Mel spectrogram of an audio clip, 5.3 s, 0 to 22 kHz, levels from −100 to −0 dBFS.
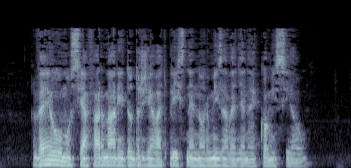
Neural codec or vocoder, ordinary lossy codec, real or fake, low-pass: none; MP3, 48 kbps; real; 10.8 kHz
